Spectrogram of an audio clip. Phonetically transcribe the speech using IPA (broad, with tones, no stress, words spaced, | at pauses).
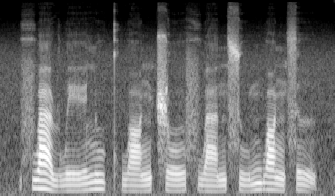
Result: fwä˥˩ɻwe˧˥ɪ̯ lu˥˩kʰwɑ˧˥ŋʈ͡ʂo˧˥ʊ̯ fwa˧˥nsu˧˥ mwɑ˥˧ŋsɹ̩˥˩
